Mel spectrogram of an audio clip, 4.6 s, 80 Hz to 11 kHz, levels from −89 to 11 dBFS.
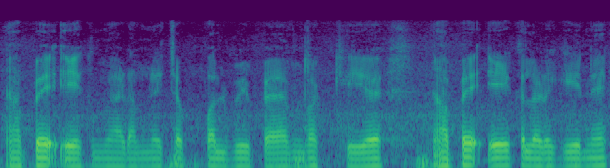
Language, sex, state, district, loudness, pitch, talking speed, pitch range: Hindi, male, Haryana, Charkhi Dadri, -19 LUFS, 105 Hz, 210 wpm, 105-110 Hz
